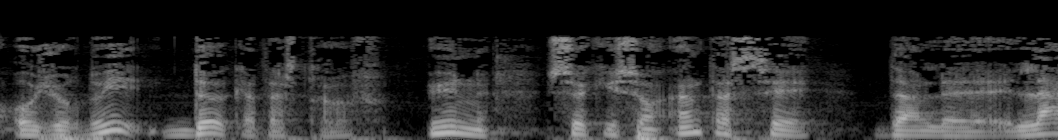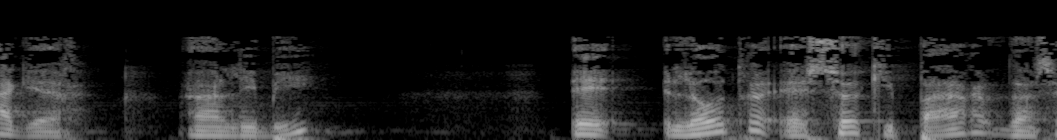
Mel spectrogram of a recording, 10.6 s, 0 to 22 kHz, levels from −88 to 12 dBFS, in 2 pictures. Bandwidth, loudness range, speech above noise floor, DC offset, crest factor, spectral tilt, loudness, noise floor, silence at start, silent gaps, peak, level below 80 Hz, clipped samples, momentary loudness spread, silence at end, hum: 8.8 kHz; 4 LU; 44 dB; under 0.1%; 18 dB; -4.5 dB/octave; -28 LUFS; -71 dBFS; 0 s; none; -10 dBFS; -42 dBFS; under 0.1%; 11 LU; 0 s; none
